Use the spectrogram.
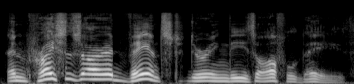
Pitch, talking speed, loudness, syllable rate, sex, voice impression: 165 Hz, 135 wpm, -16 LUFS, 4.5 syllables/s, male, masculine, middle-aged, slightly raspy, slightly refreshing, friendly, slightly reassuring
